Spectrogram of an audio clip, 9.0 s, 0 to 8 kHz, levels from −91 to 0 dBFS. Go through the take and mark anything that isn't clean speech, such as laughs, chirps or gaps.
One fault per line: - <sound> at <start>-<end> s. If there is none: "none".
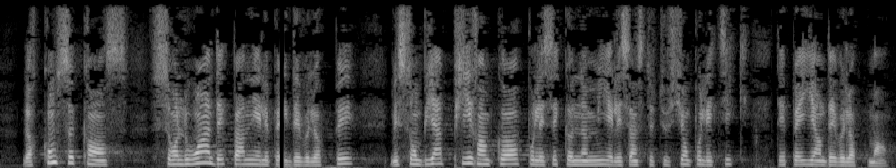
- dropout at 2.8-2.8 s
